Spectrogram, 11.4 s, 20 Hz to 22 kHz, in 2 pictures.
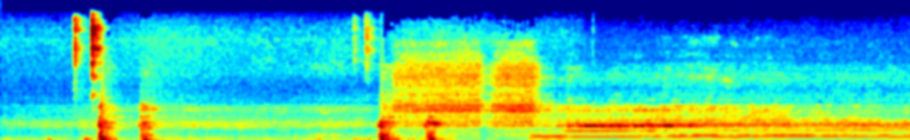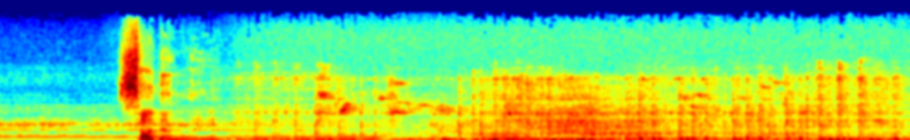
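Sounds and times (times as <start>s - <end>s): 
steam train emerging from tunnel chuffing: 2.3s - 11.3s
steam train whistle: 2.4s - 10.2s
speech: 6.5s - 7.7s.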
